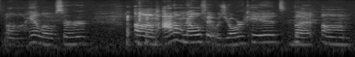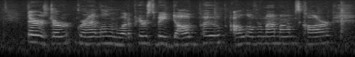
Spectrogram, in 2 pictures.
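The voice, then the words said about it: Quoted man with an accent. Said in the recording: “This guy had an accent, too.”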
